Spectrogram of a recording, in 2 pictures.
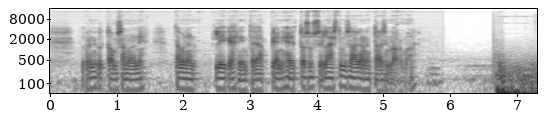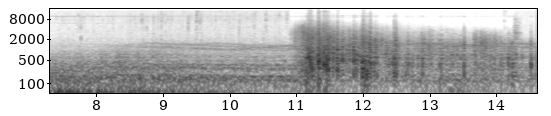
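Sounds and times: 
speech: 0.5 - 5.8
thunderclap: 6.6 - 14.6
steady wash of rain: 6.8 - 14.6.

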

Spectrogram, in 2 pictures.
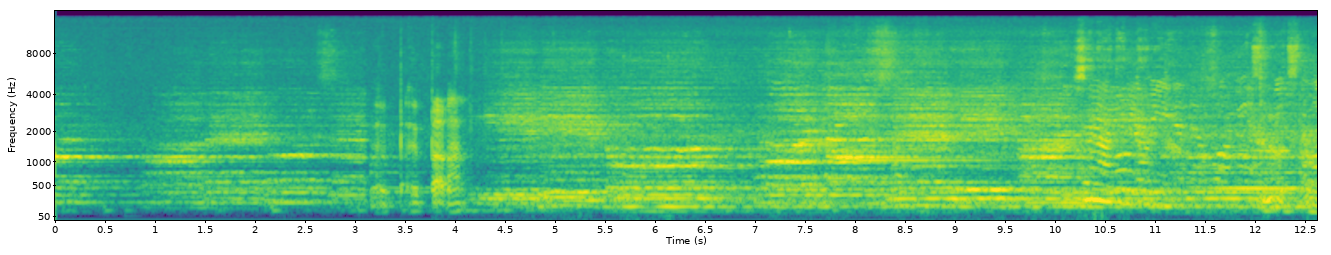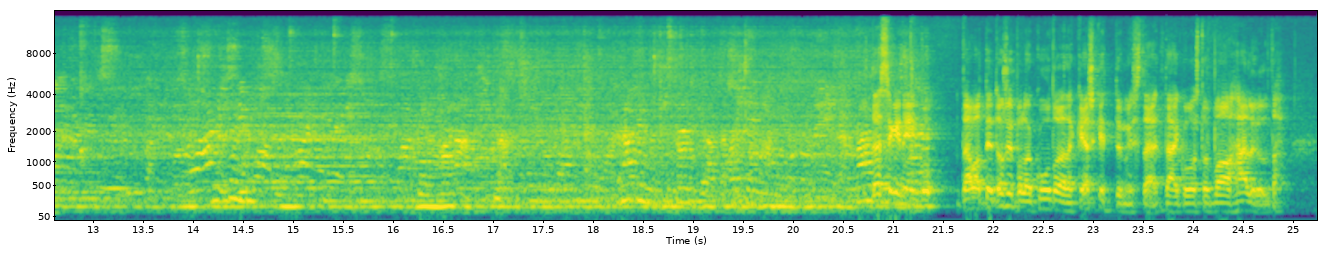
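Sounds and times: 
choir singing sustained harmonies outdoors: 0.0 - 21.5
speech: 3.6 - 4.6, 20.8 - 25.0
city street and tram noise: 10.1 - 21.4.

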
